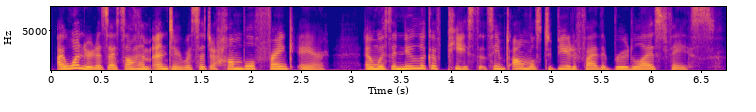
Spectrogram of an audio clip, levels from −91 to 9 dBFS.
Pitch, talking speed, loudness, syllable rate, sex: 245 Hz, 250 wpm, -16 LUFS, 6.5 syllables/s, female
